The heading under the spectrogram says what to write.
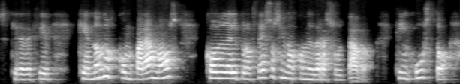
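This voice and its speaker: This woman speaks with a Polish accent. Her pitch is fairly high. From Poland. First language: Polish (speaking Spanish). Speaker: psychologist and workshop speaker. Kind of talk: online workshop talk. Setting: live video stream. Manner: hesitant, many fillers and restarts.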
